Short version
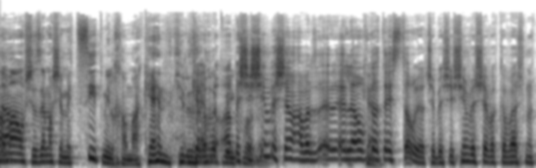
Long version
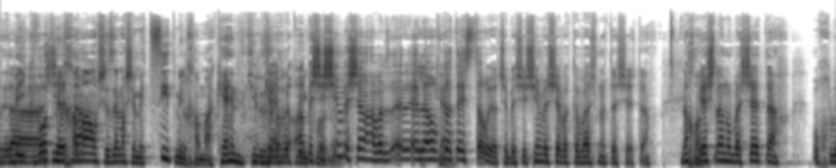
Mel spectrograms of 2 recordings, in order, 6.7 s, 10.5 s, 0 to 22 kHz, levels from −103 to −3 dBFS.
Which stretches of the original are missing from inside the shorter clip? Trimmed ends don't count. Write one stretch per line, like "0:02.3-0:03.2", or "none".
none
